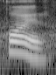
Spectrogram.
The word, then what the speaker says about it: choir: ये क्या बोला जाएगा, H साइलेंट कर देंगे। ये होता है कोयर।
